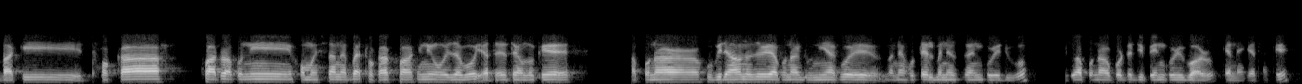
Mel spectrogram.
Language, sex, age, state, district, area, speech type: Assamese, male, 45-60, Assam, Nagaon, rural, conversation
